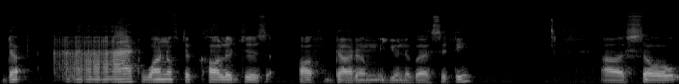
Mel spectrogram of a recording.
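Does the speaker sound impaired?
Yes: stammer; singing techniques learned at British Stammering Association conference workshop, Durham; here blocks.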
